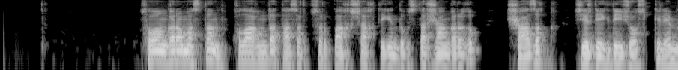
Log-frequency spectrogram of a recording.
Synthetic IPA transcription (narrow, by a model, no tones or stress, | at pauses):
so̞ʁɑɴqʰɑɾɑmɑst̪ɑɴqʰʊlˠɑʁəmd̪ɑt̪ʰɑsəɾt̪ʰʊ̥səɾb̥ɑqʃɑqd̪e̞ɡʲe̞nd̪ʊbəst̪ɑɾʒɑɴʁəɾəʁəp̚ | ʃɑzəq | ʒ̥e̞ɾd̪e̞ɡʲɪd̪e̞jʒo̞sə̥p̚kʲʰe̞le̞mɪn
